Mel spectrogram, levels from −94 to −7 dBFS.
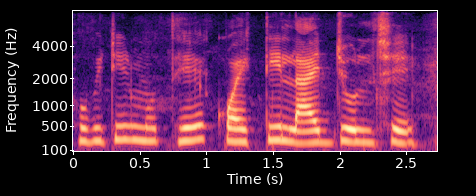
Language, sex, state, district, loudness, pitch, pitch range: Bengali, female, West Bengal, Alipurduar, -17 LUFS, 230 Hz, 215-240 Hz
